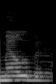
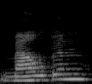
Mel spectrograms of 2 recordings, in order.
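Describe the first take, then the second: First: The first vowel sounds like 'e'. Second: The first vowel sounds like 'a'. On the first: "instead of saying Melbourne" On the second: "they say Malbourne. It's more like an A"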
